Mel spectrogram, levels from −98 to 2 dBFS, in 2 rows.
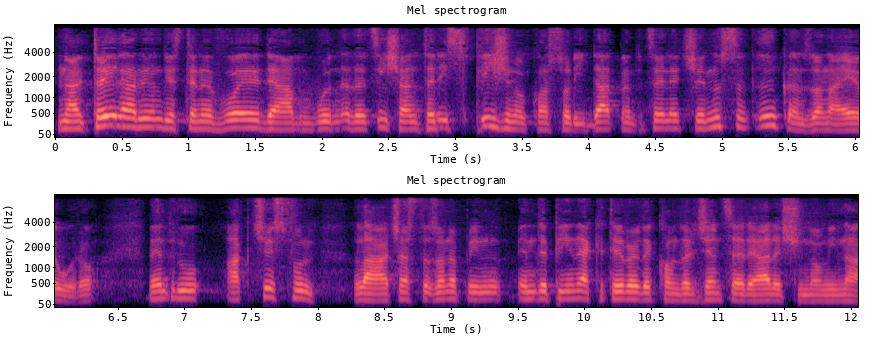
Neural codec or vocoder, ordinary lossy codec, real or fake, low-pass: codec, 16 kHz, 1.1 kbps, Voila-Tokenizer; none; fake; none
